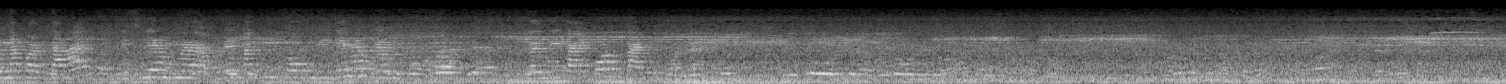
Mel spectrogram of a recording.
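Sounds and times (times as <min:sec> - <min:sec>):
busy street rumble: 0:00.0 - 0:15.0
indistinct voices: 0:00.0 - 0:15.0.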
